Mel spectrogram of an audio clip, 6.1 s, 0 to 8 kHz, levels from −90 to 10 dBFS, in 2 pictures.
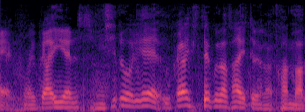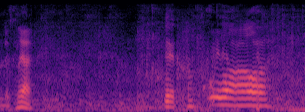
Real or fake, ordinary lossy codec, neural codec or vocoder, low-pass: fake; none; codec, 24 kHz, 1.5 kbps, HILCodec; 7.2 kHz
